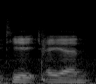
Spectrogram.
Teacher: The double D voiced th sound in Welsh is a little strange for English speakers.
